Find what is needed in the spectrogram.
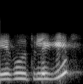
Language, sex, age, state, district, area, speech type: Odia, female, 30-45, Odisha, Kendujhar, urban, conversation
